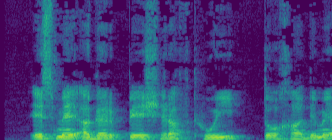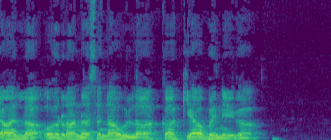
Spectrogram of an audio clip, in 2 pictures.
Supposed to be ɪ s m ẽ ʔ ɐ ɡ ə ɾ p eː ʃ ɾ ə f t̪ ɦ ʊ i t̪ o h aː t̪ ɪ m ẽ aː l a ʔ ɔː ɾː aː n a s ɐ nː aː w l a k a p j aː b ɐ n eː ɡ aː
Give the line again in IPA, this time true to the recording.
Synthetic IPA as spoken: ɪ s m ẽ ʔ ɐ ɡ ə ɾ p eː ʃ ɾ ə f t̪ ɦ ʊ i t̪ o x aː d̪ ɪ m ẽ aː l a ʔ ɔː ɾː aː n a s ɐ n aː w l a k a k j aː b ɐ n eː ɡ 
